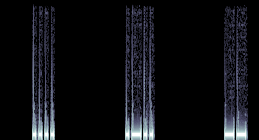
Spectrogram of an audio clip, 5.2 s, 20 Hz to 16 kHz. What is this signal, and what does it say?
Morse code, heard as a keyed tone, about 20 wpm, spaced as for 5 wpm, 700 Hz. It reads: HLM
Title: USA Call Signs - 6 Characters - 8x Character Spacing - 20wpm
